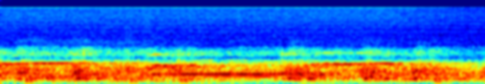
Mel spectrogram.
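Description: Live rock band playing: a drum kit with held electric guitar notes over it, sounding muffled and thin, with little bass or treble.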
